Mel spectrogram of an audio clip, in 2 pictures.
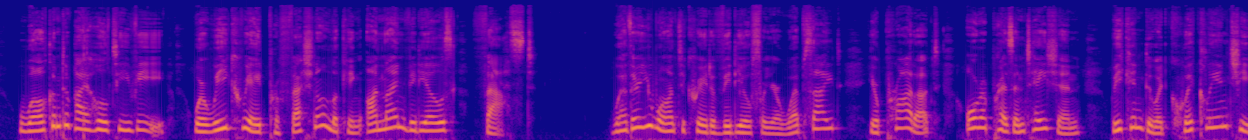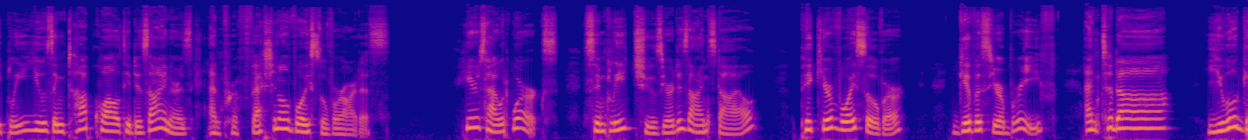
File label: tv profile intro; Piehole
